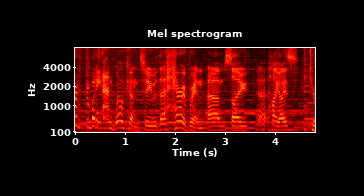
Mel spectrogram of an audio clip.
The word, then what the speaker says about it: Herobrine: and welcome to the Herobrin um so hi guys to recall the storied history of Minecraft's first urban legend Herobrine some say Herobrine some say Herobrin and some even say Herobrine it's impossible to decipher who's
